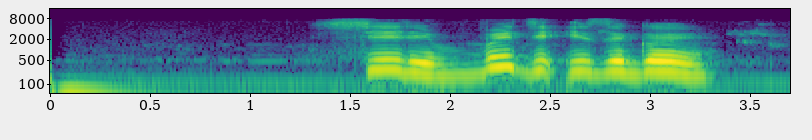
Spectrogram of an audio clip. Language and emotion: Russian, angry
